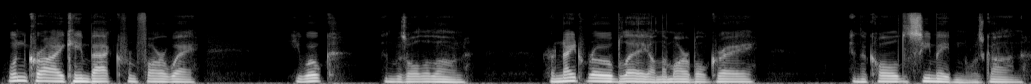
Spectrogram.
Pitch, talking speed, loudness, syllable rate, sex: 125 Hz, 165 wpm, -15 LUFS, 4.7 syllables/s, male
